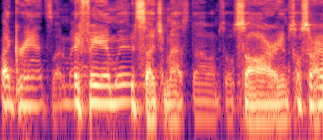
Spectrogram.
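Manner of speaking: soft, high, frail mock crying; hushed, pleading, lightly tearful retelling; imitating tearful apology. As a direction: imitate a weeping old woman apologizing. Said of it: "she starts crying".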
